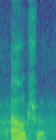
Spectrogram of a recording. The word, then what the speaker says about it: Althorp: Even though she had preferred bright lights and big cities, the rural setting of Althorpe, sometimes pronounced Althorpe by the toffs, was thought most appropriate for Diana's last resting place.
